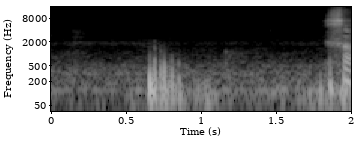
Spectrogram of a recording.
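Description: A short, low thud about two-thirds of a second in, fading quickly, followed by a few faint small knocks or rustles.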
